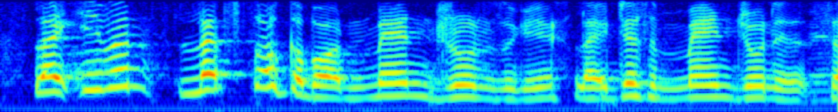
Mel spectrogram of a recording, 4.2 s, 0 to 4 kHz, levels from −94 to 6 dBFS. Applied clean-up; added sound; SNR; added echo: none; none; none; none.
